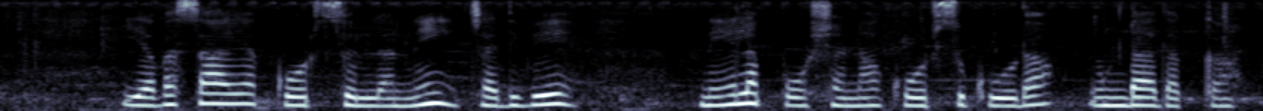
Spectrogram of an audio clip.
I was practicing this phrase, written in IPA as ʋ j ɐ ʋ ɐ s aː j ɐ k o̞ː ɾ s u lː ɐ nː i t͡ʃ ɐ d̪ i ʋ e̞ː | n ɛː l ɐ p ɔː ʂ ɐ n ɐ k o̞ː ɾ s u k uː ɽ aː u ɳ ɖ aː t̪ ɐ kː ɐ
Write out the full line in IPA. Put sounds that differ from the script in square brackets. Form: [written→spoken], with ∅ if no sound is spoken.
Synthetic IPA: ʋ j ɐ ʋ ɐ s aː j ɐ k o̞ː ɾ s u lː ɐ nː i t͡ʃ ɐ d̪ i ʋ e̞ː | n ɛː l ɐ p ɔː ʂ ɐ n ɐ k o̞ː ɾ s u k uː ɽ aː u ɳ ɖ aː [t̪→d̪] ɐ kː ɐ

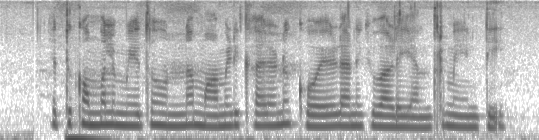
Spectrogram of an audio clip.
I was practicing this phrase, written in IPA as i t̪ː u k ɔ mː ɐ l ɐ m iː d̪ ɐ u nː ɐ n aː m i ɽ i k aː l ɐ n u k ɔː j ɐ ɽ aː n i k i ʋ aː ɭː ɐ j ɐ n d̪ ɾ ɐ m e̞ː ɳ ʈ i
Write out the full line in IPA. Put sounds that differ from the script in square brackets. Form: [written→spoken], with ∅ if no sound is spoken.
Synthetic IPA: [i→e] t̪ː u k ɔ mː ɐ l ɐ m iː d̪ ɐ u nː ɐ [n→m] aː m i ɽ i k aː l ɐ n u k ɔː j ɐ ɽ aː n i k i ʋ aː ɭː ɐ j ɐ n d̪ ɾ ɐ m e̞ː ɳ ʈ i

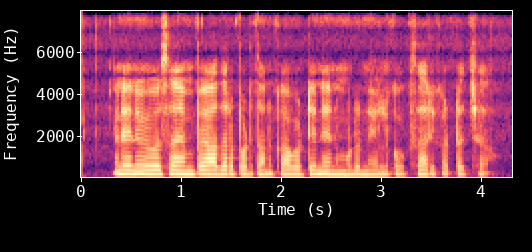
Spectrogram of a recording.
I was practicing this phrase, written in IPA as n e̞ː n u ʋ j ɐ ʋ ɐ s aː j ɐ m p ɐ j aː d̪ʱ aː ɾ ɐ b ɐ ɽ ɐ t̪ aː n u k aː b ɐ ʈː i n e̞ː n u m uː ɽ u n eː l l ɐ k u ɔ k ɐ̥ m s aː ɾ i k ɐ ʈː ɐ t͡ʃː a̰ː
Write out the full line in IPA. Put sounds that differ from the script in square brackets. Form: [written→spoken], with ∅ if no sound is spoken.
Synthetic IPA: n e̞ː n u ʋ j ɐ ʋ ɐ s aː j ɐ m p ɐ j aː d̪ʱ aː ɾ ɐ [b→p] ɐ ɽ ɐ t̪ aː n u k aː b ɐ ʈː i n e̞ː n u m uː ɽ u n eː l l ɐ k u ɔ k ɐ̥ [m→∅] s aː ɾ i k ɐ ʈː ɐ t͡ʃː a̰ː

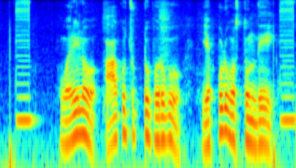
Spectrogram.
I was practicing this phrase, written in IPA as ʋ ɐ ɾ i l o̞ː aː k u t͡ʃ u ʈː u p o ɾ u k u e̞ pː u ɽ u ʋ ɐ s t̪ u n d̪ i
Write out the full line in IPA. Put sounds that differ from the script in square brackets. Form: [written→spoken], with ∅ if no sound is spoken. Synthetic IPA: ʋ ɐ ɾ i l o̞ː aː k u t͡ʃ u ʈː u p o ɾ u [k→ɡ] u e̞ pː u ɽ u ʋ ɐ s t̪ u n d̪ i

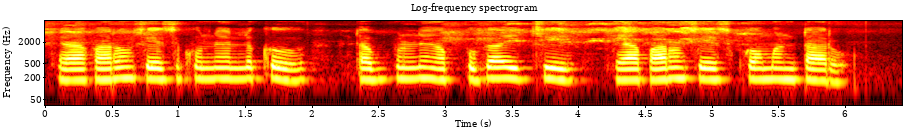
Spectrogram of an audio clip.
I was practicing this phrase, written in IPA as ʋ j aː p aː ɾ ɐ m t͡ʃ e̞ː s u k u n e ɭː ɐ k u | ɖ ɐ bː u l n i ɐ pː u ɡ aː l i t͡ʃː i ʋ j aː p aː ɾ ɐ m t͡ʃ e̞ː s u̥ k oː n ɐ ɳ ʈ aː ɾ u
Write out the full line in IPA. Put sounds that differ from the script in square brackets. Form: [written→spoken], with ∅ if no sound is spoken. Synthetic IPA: ʋ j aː p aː ɾ ɐ m t͡ʃ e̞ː s u k u n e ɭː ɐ k u | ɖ ɐ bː u l n i ɐ pː u ɡ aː [l→∅] i t͡ʃː i ʋ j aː p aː ɾ ɐ m t͡ʃ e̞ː s u̥ k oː [n→m] ɐ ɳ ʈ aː ɾ u

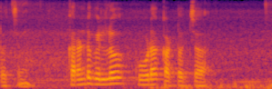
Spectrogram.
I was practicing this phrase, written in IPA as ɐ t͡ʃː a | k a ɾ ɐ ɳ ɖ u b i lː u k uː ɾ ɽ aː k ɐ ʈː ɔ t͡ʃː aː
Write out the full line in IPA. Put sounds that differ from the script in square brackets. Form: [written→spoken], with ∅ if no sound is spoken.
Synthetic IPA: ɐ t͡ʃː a | k [a→ɐ] ɾ ɐ ɳ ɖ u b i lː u k uː [ɾ→∅] ɽ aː k ɐ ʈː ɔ t͡ʃː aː

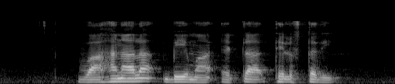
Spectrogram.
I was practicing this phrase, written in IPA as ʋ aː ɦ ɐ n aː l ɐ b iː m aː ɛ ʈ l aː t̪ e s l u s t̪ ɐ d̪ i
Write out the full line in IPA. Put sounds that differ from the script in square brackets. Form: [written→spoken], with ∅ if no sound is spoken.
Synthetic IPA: ʋ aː ɦ ɐ n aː l ɐ b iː m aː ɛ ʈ l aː t̪ e [s→∅] l u s t̪ ɐ d̪ i

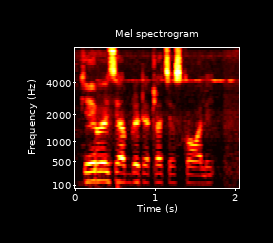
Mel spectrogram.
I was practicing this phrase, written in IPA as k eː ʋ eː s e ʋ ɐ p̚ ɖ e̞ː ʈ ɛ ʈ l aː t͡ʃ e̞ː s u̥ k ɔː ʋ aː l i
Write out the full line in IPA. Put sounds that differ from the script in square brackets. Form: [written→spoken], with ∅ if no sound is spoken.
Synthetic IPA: k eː ʋ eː s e [ʋ→∅] ɐ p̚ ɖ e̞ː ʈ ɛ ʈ l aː t͡ʃ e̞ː s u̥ k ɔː ʋ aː l i

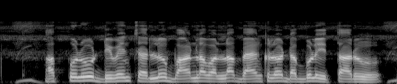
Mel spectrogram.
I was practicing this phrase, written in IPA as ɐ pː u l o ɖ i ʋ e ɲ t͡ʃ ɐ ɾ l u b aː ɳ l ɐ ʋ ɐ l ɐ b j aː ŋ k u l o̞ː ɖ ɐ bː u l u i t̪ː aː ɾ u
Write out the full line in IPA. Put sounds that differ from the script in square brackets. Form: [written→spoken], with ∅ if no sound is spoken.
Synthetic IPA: ɐ pː u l [o→u] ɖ i ʋ e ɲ t͡ʃ ɐ ɾ l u b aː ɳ l ɐ ʋ ɐ [l→lː] ɐ b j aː ŋ k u l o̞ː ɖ ɐ bː u l u i t̪ː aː ɾ u

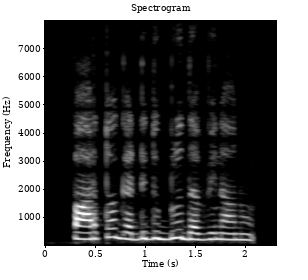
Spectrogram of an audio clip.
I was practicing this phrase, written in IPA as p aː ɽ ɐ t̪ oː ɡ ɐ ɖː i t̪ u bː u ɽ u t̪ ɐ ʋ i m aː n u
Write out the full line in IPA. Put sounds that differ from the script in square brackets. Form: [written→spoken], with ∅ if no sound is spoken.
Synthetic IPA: p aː [ɽ→ɾ] ɐ t̪ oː ɡ ɐ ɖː i [t̪→d̪] u bː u [ɽ→l] u [t̪→d̪] ɐ [ʋ→ʋː] i [m→n] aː n u

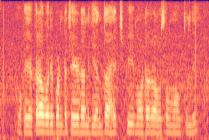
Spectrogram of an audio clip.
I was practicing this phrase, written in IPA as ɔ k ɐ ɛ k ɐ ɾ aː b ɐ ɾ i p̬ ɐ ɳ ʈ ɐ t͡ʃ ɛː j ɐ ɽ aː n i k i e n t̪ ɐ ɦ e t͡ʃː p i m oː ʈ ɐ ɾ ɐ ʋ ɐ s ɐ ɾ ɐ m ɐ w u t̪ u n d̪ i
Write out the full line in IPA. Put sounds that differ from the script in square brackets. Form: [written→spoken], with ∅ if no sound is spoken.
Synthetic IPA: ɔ k ɐ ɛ k ɐ ɾ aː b ɐ ɾ i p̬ ɐ ɳ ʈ ɐ t͡ʃ ɛː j ɐ ɽ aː n i k i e n t̪ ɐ ɦ e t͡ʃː p i m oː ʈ ɐ ɾ ɐ ʋ ɐ s ɐ ɾ ɐ m ɐ w u t̪ u n d̪ i

